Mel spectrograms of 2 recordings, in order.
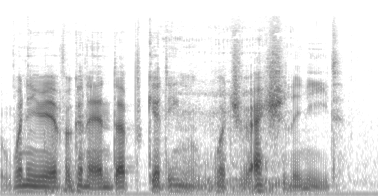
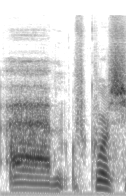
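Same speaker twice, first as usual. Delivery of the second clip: said out loud and higher; louder; 4 semitones higher, 7 dB louder, slower than usual. Shown as a demonstration. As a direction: push it out louder. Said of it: "I'm repeating myself".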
